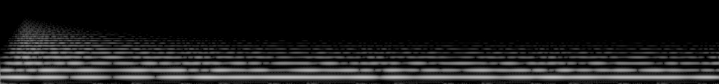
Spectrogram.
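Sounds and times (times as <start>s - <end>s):
Oberheim synthesizers: 0.0s - 7.1s.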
